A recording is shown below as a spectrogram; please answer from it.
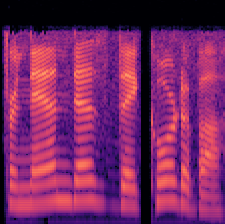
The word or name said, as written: Fernandez de Cordoba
